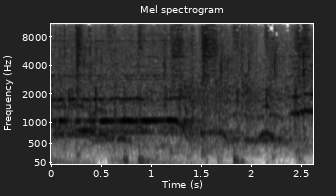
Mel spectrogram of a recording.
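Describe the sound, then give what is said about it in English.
A crowd, including students from Abington Middle School, claps and cheers steadily throughout to welcome a guest, a dense wash of applause with some higher whooping tones and a few low thumps mixed in, loud and sustained. “A round of applause, everybody.”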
